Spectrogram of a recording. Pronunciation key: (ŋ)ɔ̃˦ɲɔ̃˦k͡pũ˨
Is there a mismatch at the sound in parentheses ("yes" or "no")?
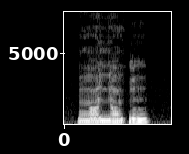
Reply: no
